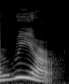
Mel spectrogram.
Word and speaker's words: real: Real life 这个 real 大家一定要注意啊，尾部不要读成了 real，尾音呢并不是 r 的发音，注意是舌侧音 l 的发音。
